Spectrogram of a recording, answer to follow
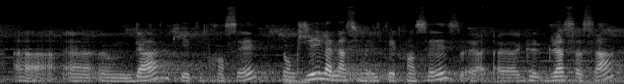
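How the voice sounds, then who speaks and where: A woman speaks with a Turkish accent at a fairly slow pace, her pitch fairly low and her intonation lively. There is audible room echo and noticeable background noise. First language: Turkish (speaking French). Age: 40s. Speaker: interviewee. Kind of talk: interview. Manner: halting.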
